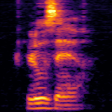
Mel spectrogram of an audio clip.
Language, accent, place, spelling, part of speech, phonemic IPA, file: French, France, Paris, Lozère, proper noun, /lɔ.zɛʁ/, LL-Q150 (fra)-Lozère.wav
- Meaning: 1. Lozère (a department of Occitania, France) 2. Lozère (a mountain, the highest peak in the Cévennes mountain range (1699 m), in southern France)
